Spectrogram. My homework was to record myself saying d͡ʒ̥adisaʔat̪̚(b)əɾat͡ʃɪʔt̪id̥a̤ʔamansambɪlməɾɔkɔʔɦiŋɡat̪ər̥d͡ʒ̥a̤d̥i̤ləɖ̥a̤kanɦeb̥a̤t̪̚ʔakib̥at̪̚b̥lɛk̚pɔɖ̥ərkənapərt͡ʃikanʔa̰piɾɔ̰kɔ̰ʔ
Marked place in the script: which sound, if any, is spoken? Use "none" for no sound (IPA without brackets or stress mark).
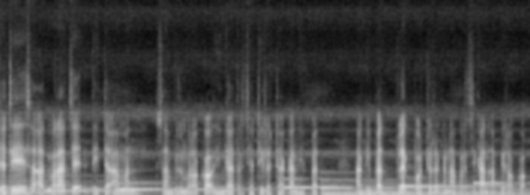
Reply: m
